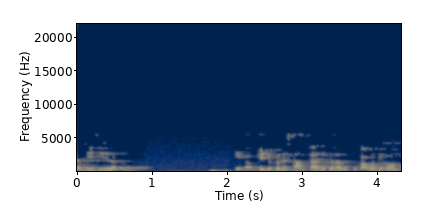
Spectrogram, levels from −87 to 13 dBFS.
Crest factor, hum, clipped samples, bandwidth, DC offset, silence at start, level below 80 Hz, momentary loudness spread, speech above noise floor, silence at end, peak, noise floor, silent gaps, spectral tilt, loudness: 18 dB; none; under 0.1%; 5.8 kHz; under 0.1%; 0 s; -46 dBFS; 17 LU; 38 dB; 0 s; -6 dBFS; -60 dBFS; none; -5 dB/octave; -23 LUFS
